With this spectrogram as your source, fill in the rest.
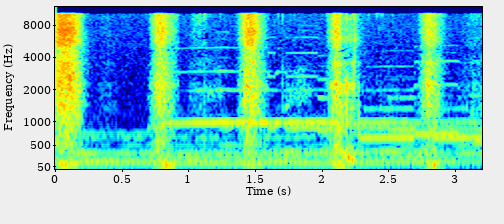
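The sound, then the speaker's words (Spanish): Five forceful nasal exhales in a steady, fairly rapid rhythm, breath-of-fire style, each a short sharp whoosh made by pushing the belly back toward the spine, clear over a low continuous hum, with no talking. “¿Qué es la respiración de fuego? Otras veces lo hemos hecho. Empujamos el vientre hacia atrás.”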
